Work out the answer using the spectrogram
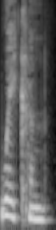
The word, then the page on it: waken: British English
